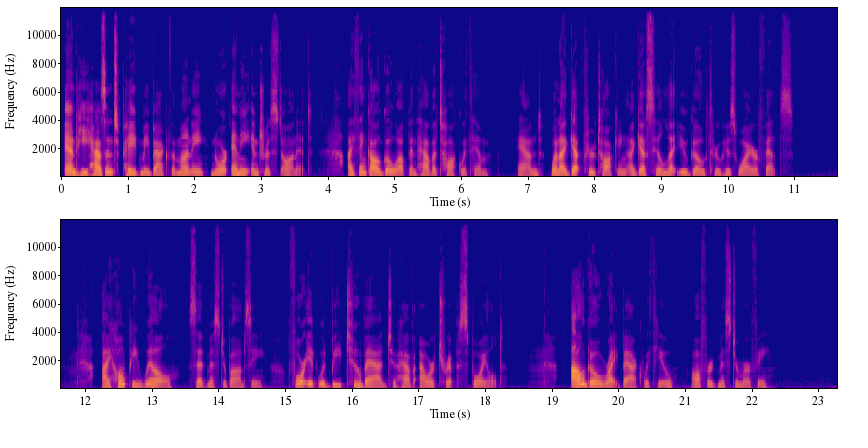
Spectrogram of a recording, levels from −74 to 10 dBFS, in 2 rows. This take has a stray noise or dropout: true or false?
false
